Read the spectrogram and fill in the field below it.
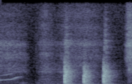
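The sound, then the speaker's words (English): Three loud, hard knocks on a door in quick, even succession, each a sharp thud, preceded by a faint rising squeak and low background noise. “Why the fuck can you knock so hard?”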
